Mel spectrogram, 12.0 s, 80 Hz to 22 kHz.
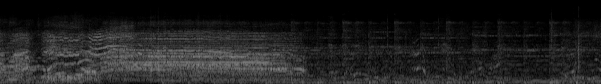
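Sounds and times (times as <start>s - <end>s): young voices singing together: 0.0s - 6.1s.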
